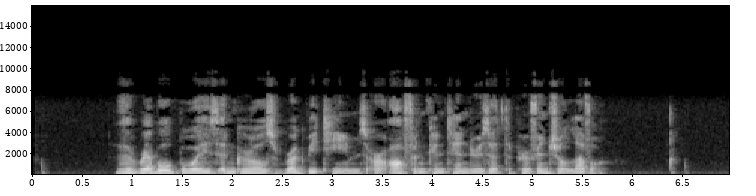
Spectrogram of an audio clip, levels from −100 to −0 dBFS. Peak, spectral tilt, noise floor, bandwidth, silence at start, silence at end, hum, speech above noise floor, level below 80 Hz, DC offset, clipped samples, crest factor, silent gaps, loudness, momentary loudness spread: -4 dBFS; -5.5 dB/octave; -71 dBFS; 9.2 kHz; 0.1 s; 0.55 s; none; 48 dB; -68 dBFS; under 0.1%; under 0.1%; 20 dB; none; -24 LUFS; 14 LU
